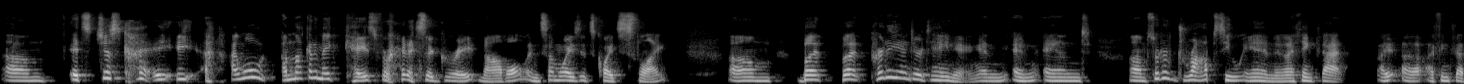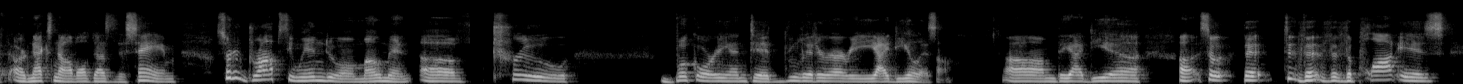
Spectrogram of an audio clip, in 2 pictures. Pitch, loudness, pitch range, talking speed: 170 Hz, -24 LUFS, 150-205 Hz, 160 wpm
